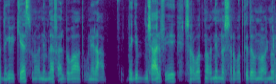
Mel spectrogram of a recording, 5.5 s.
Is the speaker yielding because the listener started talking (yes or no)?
yes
